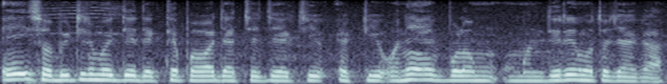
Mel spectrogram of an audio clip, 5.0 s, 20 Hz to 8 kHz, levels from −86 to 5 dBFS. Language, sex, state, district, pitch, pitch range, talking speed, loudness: Bengali, male, Assam, Hailakandi, 160 Hz, 155-175 Hz, 180 wpm, -13 LUFS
